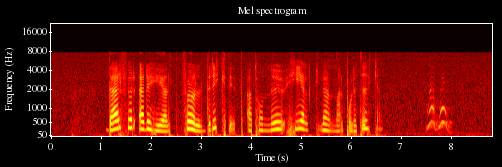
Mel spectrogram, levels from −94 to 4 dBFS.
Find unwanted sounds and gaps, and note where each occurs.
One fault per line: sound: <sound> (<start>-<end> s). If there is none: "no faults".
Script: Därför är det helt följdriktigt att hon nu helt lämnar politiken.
sound: bark (7.5-8.0 s)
